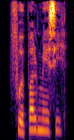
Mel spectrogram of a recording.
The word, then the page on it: fodboldmæssig: -ˌmεˀsi; -ˌmεsi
